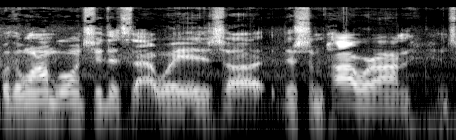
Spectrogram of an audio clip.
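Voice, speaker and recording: Fairly low in pitch, a man speaks at a fairly quick pace with fairly even intonation and a normal speaking voice. There is light background noise, and the sound is dry with no echo. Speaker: urban explorer vlogger. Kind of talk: casual vlog chat. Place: street. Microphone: phone near.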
